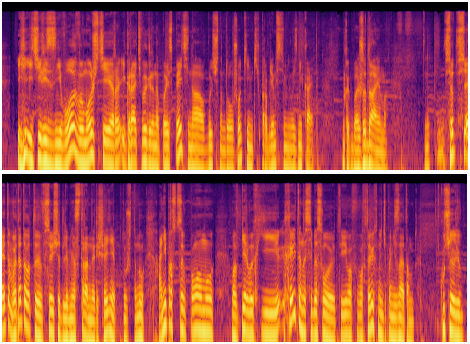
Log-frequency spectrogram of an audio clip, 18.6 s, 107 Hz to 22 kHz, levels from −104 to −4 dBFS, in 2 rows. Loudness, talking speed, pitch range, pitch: -17 LUFS, 185 wpm, 110-140 Hz, 125 Hz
